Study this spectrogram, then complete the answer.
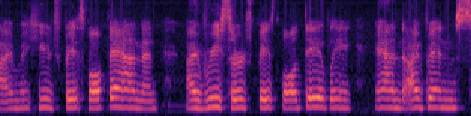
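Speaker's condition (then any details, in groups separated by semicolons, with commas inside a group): ALS; diagnosed before age 30, atypical for young female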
